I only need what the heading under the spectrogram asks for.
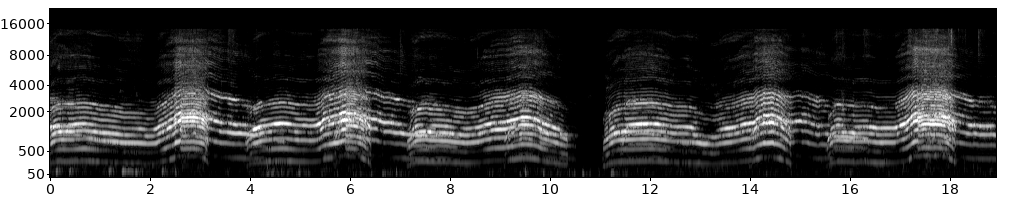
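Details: Cats threatening each other: long, wavering harmonic yowls that rise and fall in pitch, swelling into louder strained wails about every three seconds, with a brief pause near the middle.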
